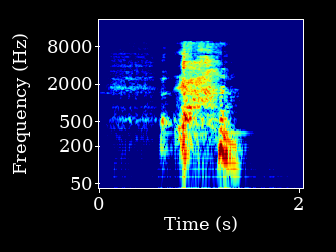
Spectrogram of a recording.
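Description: A man clearing his throat: one loud burst lasting just under a second, starting a little over half a second in.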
